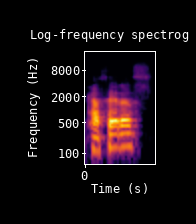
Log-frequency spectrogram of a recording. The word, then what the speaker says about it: Cáceres: It's House of the Dragon is filming in Spain and in Cáceres.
